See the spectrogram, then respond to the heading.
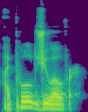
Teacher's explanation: sometimes Americans make it a j sound when you have a d and a y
